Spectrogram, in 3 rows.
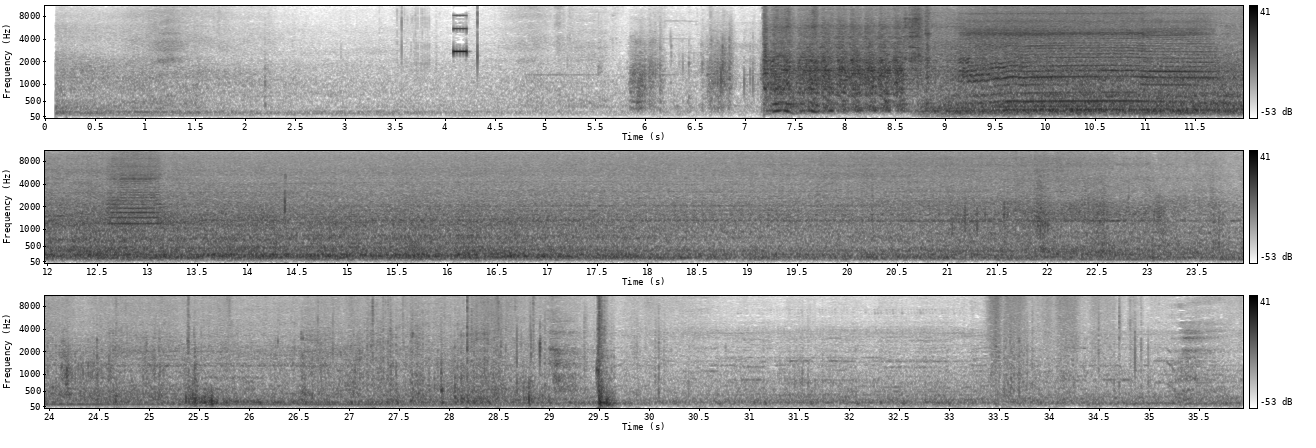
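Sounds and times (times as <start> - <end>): short electronic beep: 4.1 - 4.4
car engine idling: 7.2 - 35.9.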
